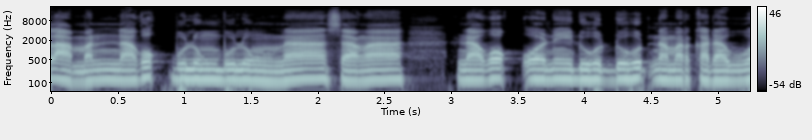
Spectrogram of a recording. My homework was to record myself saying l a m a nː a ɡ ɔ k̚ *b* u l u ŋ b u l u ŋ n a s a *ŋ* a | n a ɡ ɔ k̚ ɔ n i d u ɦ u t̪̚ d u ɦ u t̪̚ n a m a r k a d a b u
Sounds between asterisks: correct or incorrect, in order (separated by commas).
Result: correct, correct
